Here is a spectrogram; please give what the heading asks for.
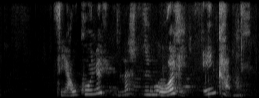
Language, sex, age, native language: Icelandic, other, 9, Icelandic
